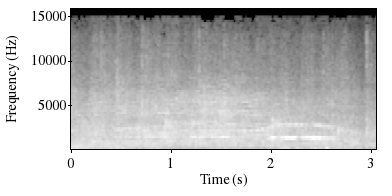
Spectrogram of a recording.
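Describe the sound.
A large group of children, asked by their teacher, clapping loudly together at a 2019 Mid-Autumn Festival (Tết Trung Thu) gathering, a dense, steady patter of hand claps that holds at an even level for about three seconds, mixed with a faint murmur of voices.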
